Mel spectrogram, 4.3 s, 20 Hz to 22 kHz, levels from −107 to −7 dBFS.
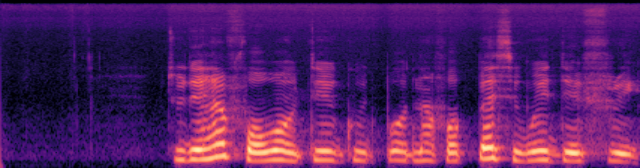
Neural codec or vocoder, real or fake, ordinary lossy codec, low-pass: none; real; none; 19.8 kHz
